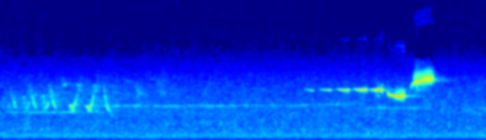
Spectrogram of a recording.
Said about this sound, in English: here's yet another warbler species. This one is a black-throated green warbler. Listen for the zee-zee-zee-zoo-zee. There. Look for him high up in the canopy above us.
